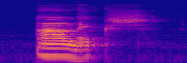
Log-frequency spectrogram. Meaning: a male given name
- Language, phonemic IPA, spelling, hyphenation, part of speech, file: Dutch, /ˈaːlɛks/, Alex, Alex, proper noun, Nl-Alex.ogg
